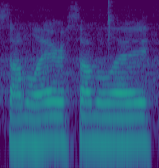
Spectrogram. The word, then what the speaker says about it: sommelier: Sommelier, the wine tasting people.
